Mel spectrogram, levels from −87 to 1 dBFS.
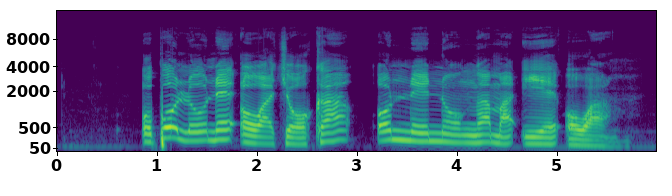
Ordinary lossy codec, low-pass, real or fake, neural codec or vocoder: none; 10.8 kHz; real; none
